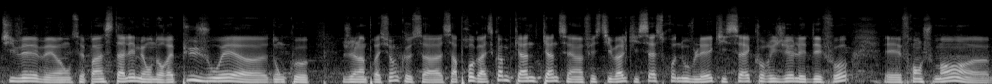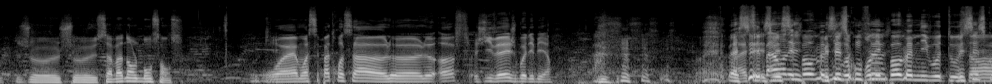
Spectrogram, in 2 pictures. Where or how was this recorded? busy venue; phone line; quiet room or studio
busy venue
